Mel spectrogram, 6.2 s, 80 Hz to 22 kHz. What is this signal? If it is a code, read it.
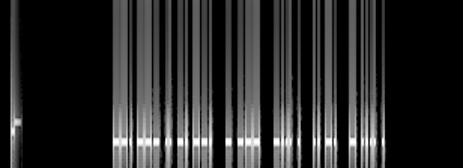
Morse code, heard as a keyed tone, about 44 wpm, 700 Hz. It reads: GOING TO BE IN THE
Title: Sets of 5 Words Encore 45wpm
